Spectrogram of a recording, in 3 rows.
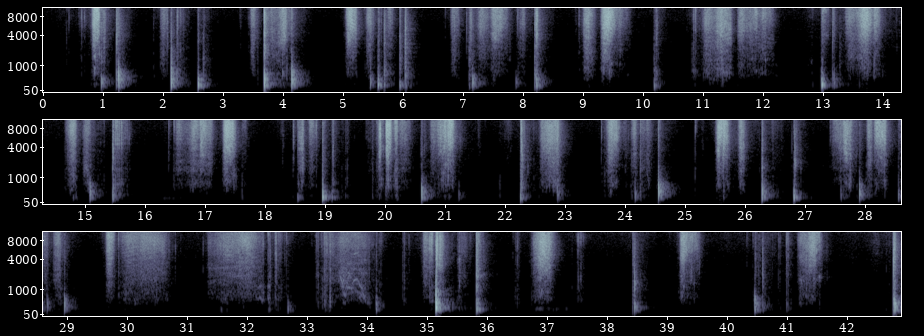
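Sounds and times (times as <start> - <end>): shoes scuffing on tile: 5.1 - 6.1, 25.6 - 30.0, 35.0 - 36.0.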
